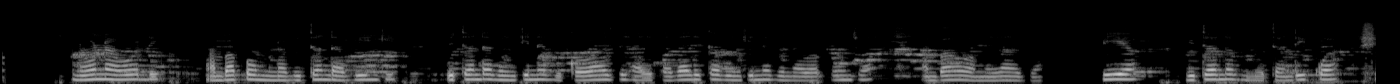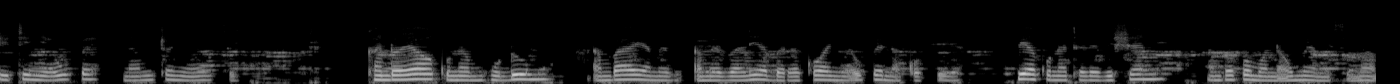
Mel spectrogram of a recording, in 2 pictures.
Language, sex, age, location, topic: Swahili, male, 18-24, Mombasa, health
